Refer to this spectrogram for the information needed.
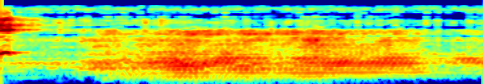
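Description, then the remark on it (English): A steady, low droning airplane engine hums throughout as the plane flies about a hundred miles from the border of Chile, with a slight rise and fall in loudness but no breaks, a continuous in-flight rumble. “Dip your starboard wing a little.”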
